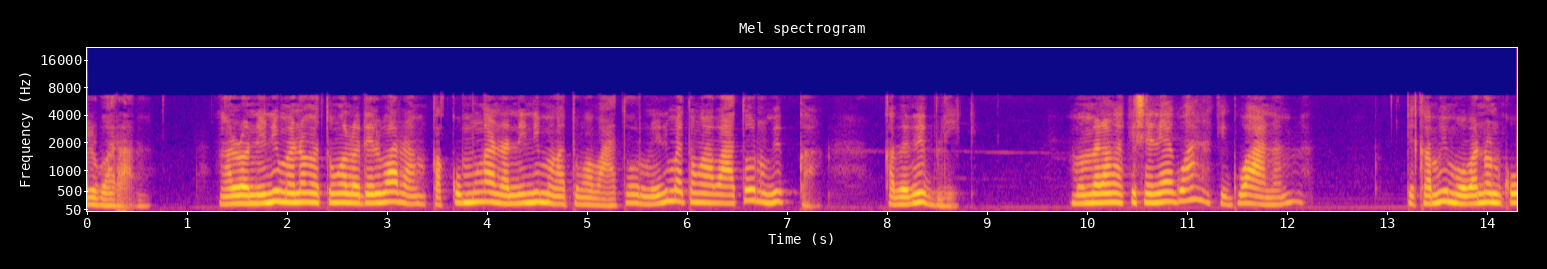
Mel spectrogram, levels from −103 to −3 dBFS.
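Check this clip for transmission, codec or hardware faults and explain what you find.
One codec fault runs through the whole clip. The speech is dull and smeared, with nothing above 6.5 kHz. Sibilants sound fizzy and sustained sounds warble. The likely cause is AAC compression at a low rate, fitting roughly 32 kbps AAC-LC. The encoder quantises each frame's frequency lines coarsely against a hearing model. It discards the top band and leaves gaps elsewhere or fills bands with substitute noise. That damage is plainly audible.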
